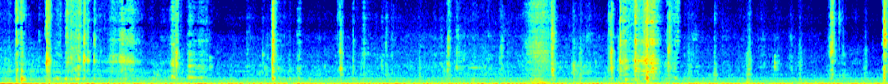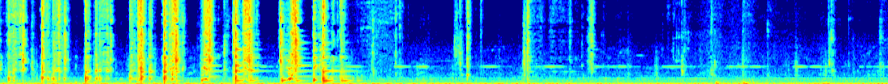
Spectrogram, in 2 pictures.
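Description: Metal spoon and chopsticks clinking and scraping against a stainless steel food container, with scattered single clinks and a quick run of them about nine to twelve seconds in, over a steady low hum.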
